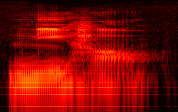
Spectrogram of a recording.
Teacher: knee third tone which means you and how also third tone which means good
